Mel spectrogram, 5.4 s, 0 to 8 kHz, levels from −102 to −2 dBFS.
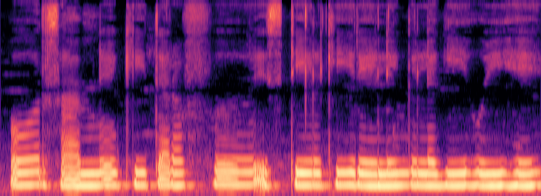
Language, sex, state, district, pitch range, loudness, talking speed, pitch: Hindi, female, Madhya Pradesh, Bhopal, 175-185 Hz, -12 LUFS, 110 wpm, 180 Hz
